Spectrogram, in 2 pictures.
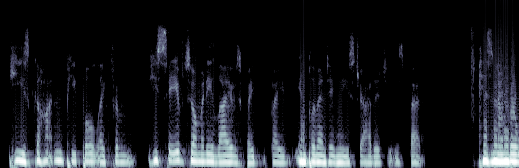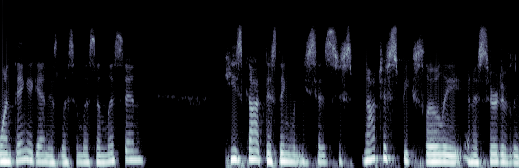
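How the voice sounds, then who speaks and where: A woman's voice: on the low side, dark tone, dull audio. A woman giving an informal conference talk, chatty and full of fillers and restarts. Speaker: conference speaker.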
